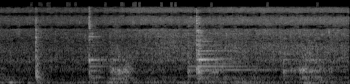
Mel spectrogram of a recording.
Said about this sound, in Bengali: এগুলো ভালো করে কষিয়ে নেবো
